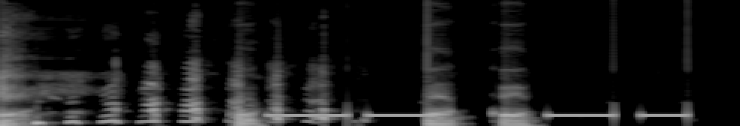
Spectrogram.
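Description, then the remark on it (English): A steady electronic censor bleep sounds several times in quick succession, each flat tone cutting over and interrupting bursts of speech. “See, now we're going to get one that's bleeped and one that's not.”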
